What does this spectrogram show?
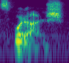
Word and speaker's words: Sportage: In Canada, it's pronounced like the French word sportage.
